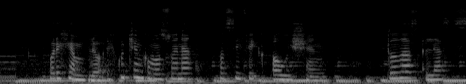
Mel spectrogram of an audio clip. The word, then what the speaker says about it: Pacific Ocean: Por ejemplo, escuchen cómo suena Pacific Ocean. Todas las Cs suenan diferente. La primera suena como S, la segunda suena como K y la última suena como SH. Pacific Ocean.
